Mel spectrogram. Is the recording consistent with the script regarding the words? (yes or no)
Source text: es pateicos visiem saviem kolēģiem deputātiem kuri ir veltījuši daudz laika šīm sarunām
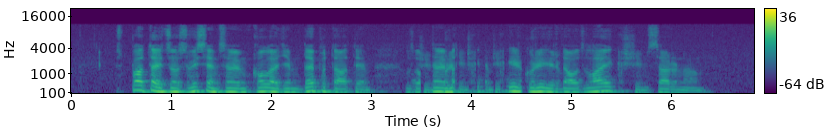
no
